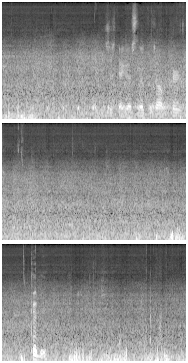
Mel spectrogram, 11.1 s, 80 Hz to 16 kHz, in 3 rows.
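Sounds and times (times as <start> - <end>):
wind thumping on microphone: 0.0 - 2.0, 6.3 - 11.0
distant freight train rolling: 0.0 - 11.0.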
